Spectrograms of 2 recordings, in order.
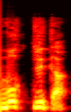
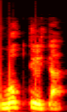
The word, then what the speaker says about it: বক্তৃতা: অ থাকে এবং তারপর রিকার যুক্ত ব্যঞ্জন বর্ণ থাকলেও সেই অ এর উচ্চারণ সাধারণত ওকারের মতো হয়, ঠিক আছে। যেমন শব্দের শুরুতে ও আছে, পরে রিকার আছে, যেমন মসৃণ, তারপর বক্তৃতা, ঠিক আছে।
